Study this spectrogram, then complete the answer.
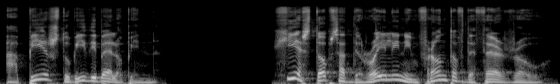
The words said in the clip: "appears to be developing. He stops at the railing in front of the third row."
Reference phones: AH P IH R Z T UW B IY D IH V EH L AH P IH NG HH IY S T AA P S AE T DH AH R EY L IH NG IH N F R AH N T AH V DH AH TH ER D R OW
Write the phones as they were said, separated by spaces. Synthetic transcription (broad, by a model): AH P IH R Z T UW B IY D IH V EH L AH P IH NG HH IY S T AA P S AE T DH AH R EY L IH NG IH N F R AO N T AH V DH AH TH ER D R OW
